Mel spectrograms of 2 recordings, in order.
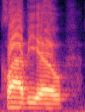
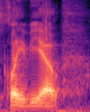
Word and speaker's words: Klaviyo: some people people pronounce it Klaviyo uh, which is how we originally pronounce it until we learn that the proper pronunciation is Klaviyo um, so one of the reasons we love Klaviyo is because you can create unique flows.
